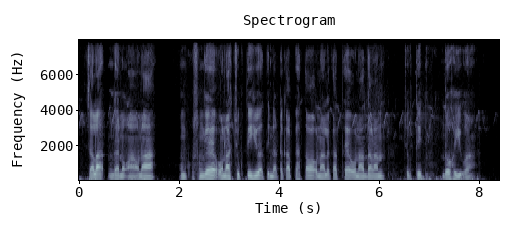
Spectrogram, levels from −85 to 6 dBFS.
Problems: background sounds at intervals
